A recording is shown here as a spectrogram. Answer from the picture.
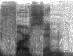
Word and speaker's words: Parsin: The word is Parsin, or it might be a soft P, Farsin.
